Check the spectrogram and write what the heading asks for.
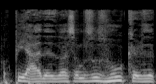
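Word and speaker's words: Hulkers: Inclusive, eu, eu tô chamando agora que a minha equipe são os Hookers. Né? Só que hookers é H-U-L-K-E-R-S, né? De Hulk, mas a pronúncia é igual ou quase igual a de hookers de prostituta, né?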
